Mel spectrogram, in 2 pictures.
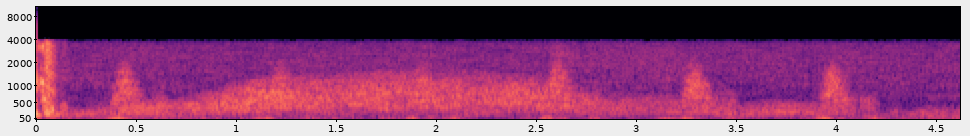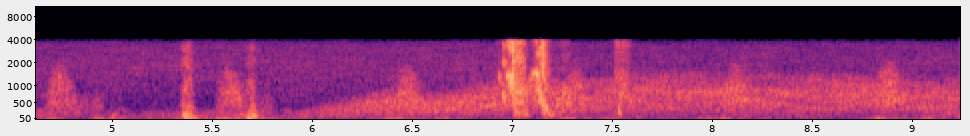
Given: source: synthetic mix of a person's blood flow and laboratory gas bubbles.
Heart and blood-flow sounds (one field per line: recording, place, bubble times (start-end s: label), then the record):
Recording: Doppler ultrasound of blood flow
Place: subclavian vein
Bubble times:
0.00-0.17 s: bubbles
6.91-7.30 s: bubbles
7.50-7.60 s: bubbles
From the record:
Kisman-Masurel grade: 223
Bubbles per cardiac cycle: several, 3 to 8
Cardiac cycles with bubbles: 10 to 50%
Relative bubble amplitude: loud (0.450 to 0.775)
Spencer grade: 2 (many but less than half of the cardiac periods contain bubble signals, singularly or in groups)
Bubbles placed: anywhere in the cardiac cycle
